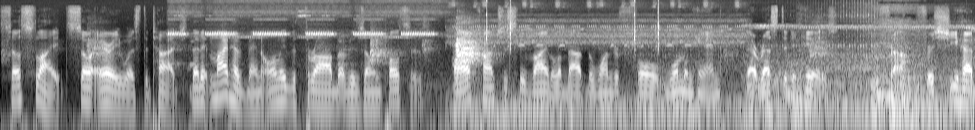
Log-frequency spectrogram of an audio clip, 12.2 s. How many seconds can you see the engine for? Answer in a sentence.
The engine can be heard for 4 seconds in total.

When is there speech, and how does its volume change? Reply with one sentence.
The speech can be heard from 0.1 to 12.1 s, at a steady volume.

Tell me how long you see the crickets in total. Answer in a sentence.
The crickets can be heard for 10 seconds in total.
